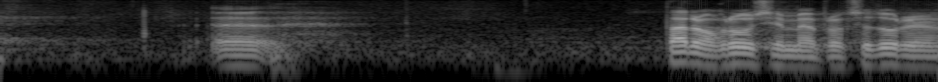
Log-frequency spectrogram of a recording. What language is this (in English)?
Estonian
